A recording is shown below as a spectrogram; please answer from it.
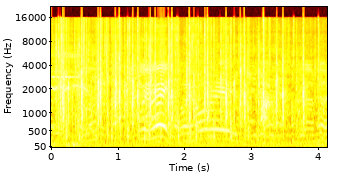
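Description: A small crowd clapping, with people cheering and calling out over the applause.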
